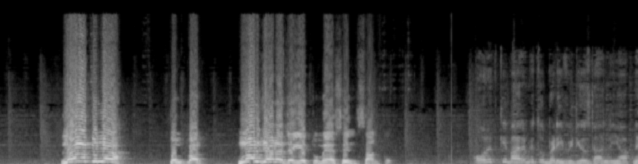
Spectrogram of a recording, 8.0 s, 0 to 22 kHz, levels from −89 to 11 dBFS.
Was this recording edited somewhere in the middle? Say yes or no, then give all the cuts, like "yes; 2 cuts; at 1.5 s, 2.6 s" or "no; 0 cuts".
yes; 1 cut; at 5.5 s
